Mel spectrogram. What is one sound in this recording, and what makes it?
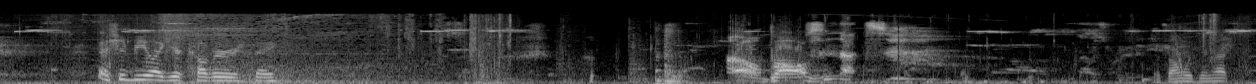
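Short bright chimes ring out as items are picked up.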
